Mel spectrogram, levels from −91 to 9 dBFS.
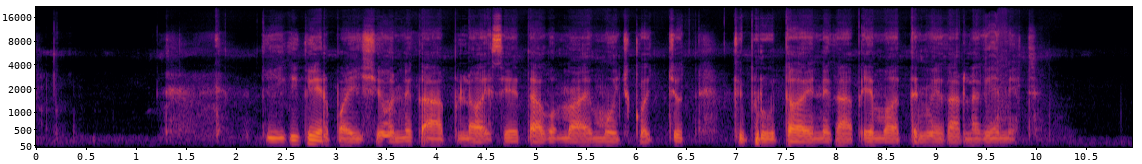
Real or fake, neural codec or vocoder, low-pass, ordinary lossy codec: fake; codec, 44.1 kHz, 7.8 kbps, Pupu-Codec; none; none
